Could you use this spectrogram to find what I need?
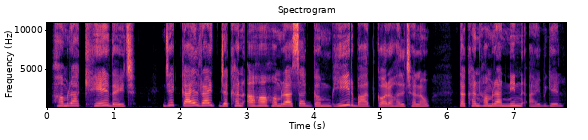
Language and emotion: Maithili, sad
